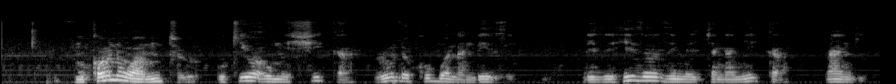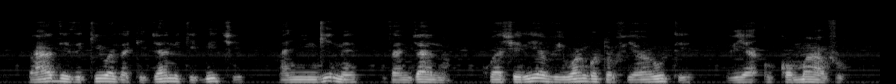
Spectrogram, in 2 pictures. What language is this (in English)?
Swahili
